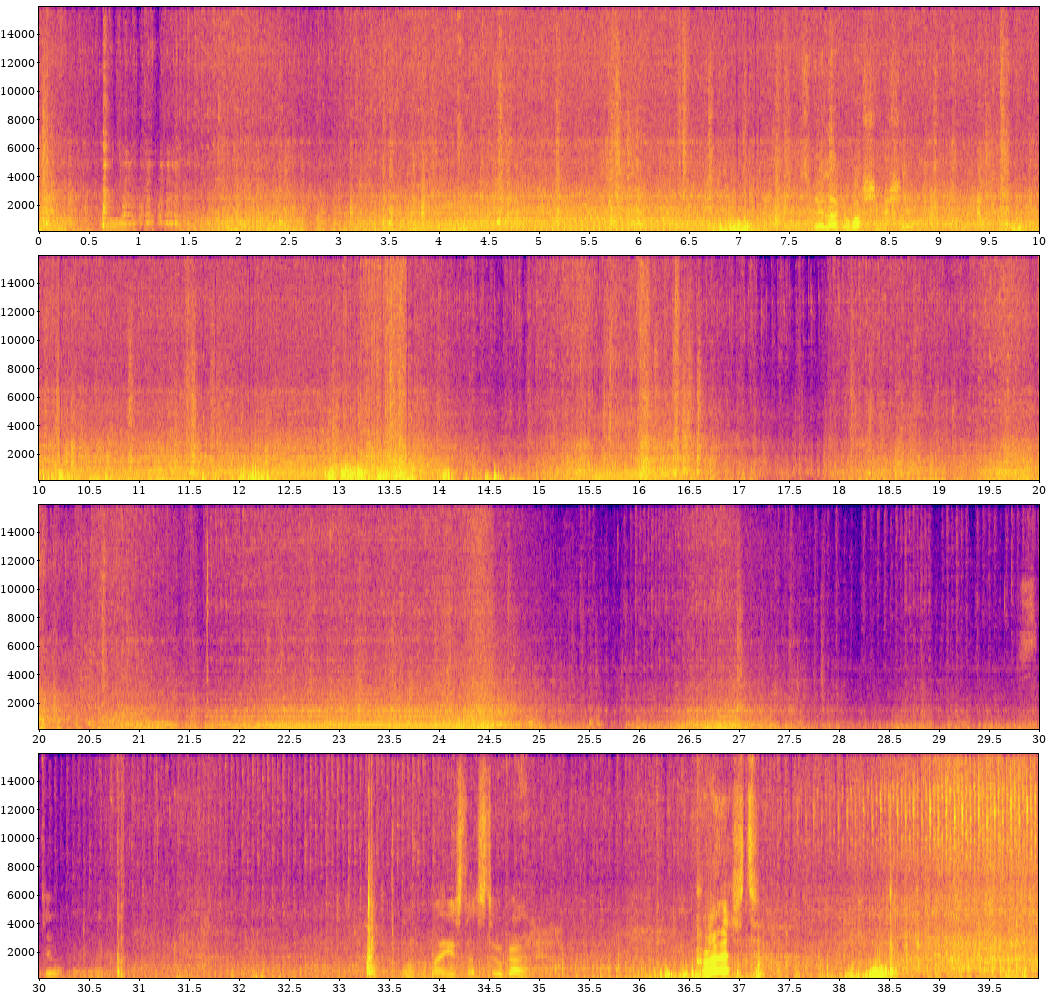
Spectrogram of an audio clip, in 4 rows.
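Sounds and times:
car engine revving rough: 0.0s - 39.9s.

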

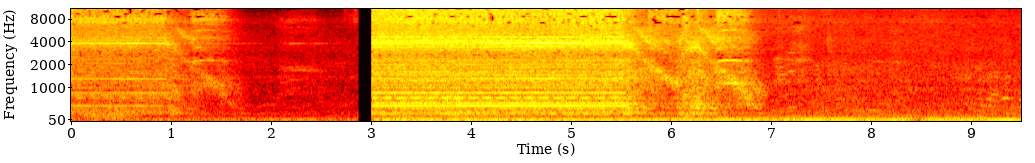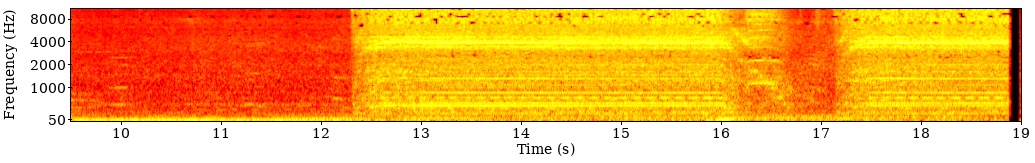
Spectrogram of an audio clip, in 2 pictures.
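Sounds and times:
pressure washer high whine: 3.0s - 6.9s, 12.3s - 18.9s.

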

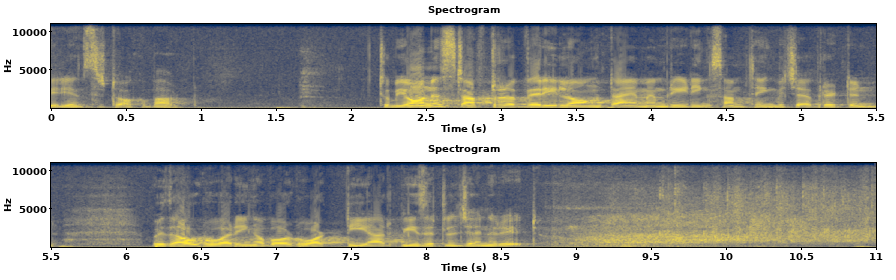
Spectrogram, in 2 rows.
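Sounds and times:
audience laughing: 8.9s - 10.6s
audience applauding: 9.2s - 11.0s.

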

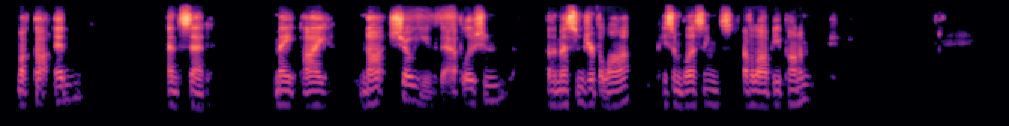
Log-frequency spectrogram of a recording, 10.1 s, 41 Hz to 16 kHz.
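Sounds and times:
man reading aloud: 0.0s - 1.0s, 1.7s - 8.4s
soft breath: 9.4s - 9.9s.

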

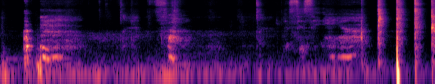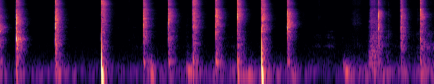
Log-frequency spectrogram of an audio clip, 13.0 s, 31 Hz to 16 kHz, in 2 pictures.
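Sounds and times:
hand slapping bare belly: 5.4s - 11.1s, 12.0s - 13.0s.

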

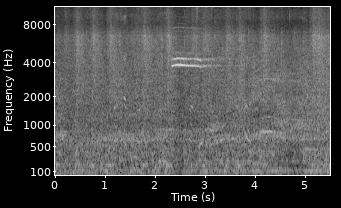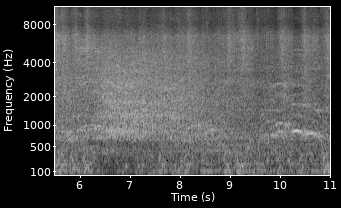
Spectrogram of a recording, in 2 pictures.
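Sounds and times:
stadium crowd chanting and cheering: 0.0s - 11.0s.

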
